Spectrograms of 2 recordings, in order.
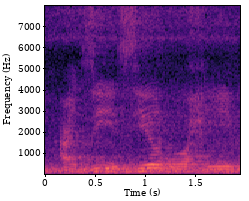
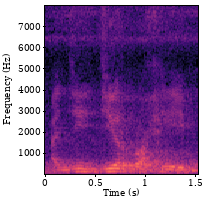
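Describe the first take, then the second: First: The consonants in the first word sound like z. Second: The consonants in the first word sound like j. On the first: The speaker calls it right. "hurufnya bukan jim tapi zai" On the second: The speaker calls it wrong. "nggak boleh baca dengan tanzilal ajijil, ajijir rahim, karena itu situ hurufnya bukan jim tapi zai"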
